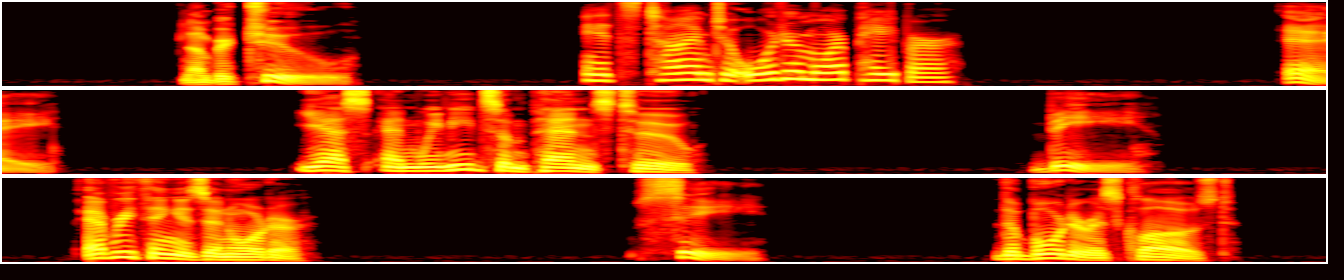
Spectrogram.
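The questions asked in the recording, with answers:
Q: It's time to order more paper.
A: A: Yes, and we need some pens, too.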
